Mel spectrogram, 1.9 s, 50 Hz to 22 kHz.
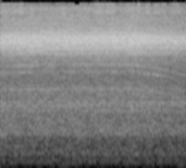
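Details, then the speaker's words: Vorwerk Kobold VK200 vacuum cleaner running without its floor head, after beeping and refusing to run with it attached; a clog was later found. A steady, even, high-pitched rushing hiss with no surging or rattles. The motor is smooth and quiet. "Great. So, smooth and quiet."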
